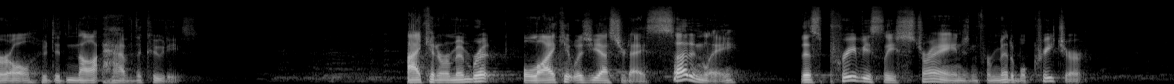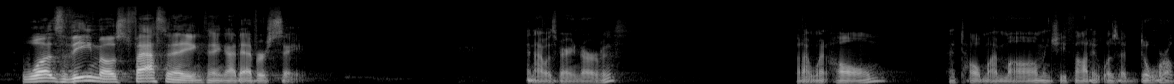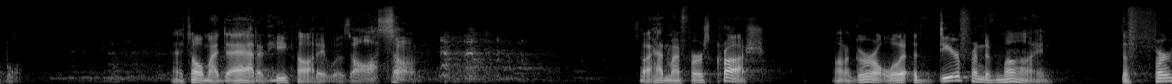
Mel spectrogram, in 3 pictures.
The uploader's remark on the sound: This week's episode was recorded live at Placentia Presbyterian Church in Placentia, CA.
